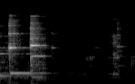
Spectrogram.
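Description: A mobile phone ringtone goes off with two bright chiming bursts, then a fainter third tone after a short pause, heard clearly with no talk over it.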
